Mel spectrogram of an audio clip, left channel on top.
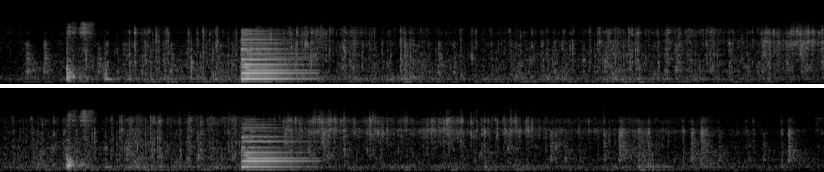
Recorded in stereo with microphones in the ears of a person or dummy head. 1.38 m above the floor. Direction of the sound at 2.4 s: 80° left.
